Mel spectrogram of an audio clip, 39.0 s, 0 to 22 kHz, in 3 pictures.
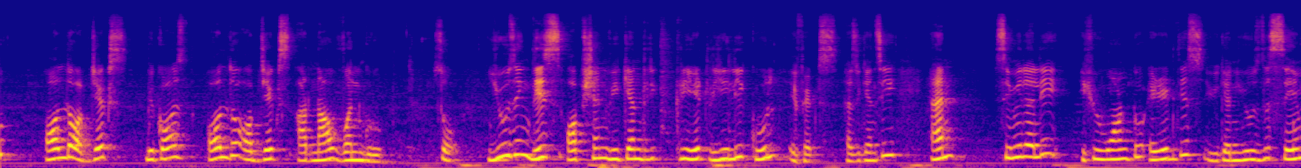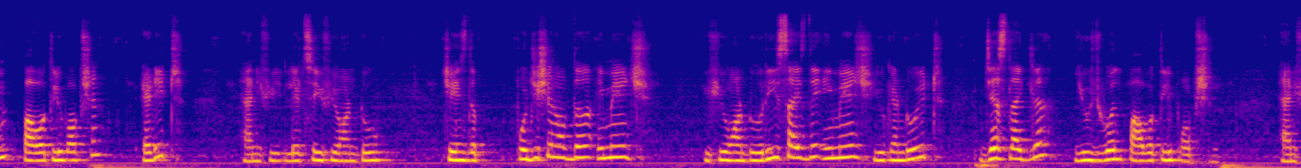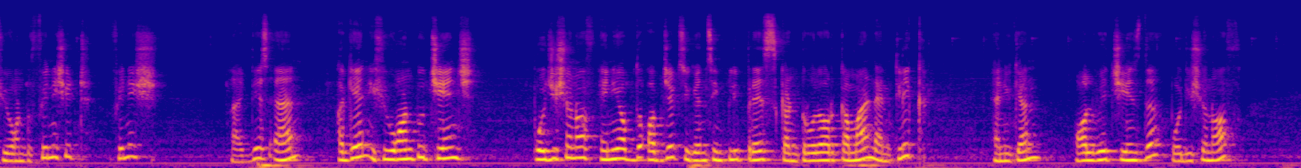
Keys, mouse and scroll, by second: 4.2 click, 14.1-17.4 drag, 17.5-25.1 drag, 26.8 click, 34.6 ctrl+Num_Lock, 34.6 click, 34.9 ctrl+click, 36.6-37.2 drag.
